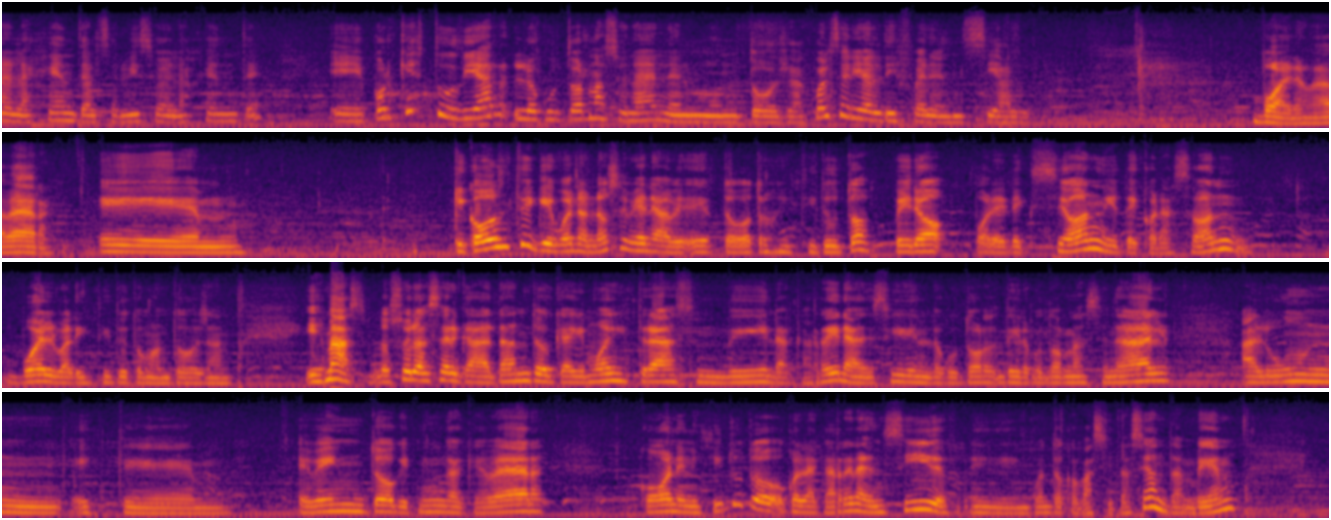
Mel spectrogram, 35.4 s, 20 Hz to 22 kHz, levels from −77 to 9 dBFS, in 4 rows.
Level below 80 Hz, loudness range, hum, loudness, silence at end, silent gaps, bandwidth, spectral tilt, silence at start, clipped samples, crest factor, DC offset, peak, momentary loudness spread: -48 dBFS; 6 LU; none; -17 LUFS; 0 s; none; 20 kHz; -4 dB/octave; 0 s; under 0.1%; 18 dB; under 0.1%; 0 dBFS; 18 LU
